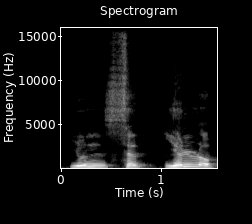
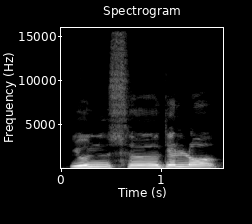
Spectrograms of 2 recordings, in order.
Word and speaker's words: 윤석열: 열자가 들어가는 법멸, 감멸을 감멸로 표기하고 법열, 가멸로 발음하는 것처럼 윤석열도 윤석열로 표기하고 윤석열로 발음하는 것이 맞다.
